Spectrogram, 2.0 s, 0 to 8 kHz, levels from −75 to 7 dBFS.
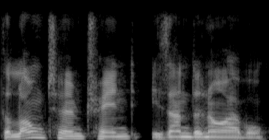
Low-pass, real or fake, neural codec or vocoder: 7.2 kHz; real; none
